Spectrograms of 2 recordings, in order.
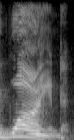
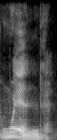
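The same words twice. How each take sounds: First: It is pronounced as the action verb. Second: It is pronounced as the noun. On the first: It names an action, like winding string. "I'm going to say wind because I want the action" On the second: It names a thing. "I don't want wind, the noun"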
